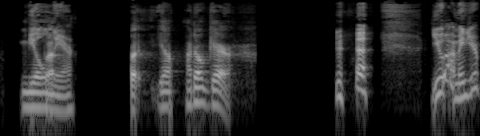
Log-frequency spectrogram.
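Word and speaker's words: Mjölnir: Mjolnir. But I don't care. You're pretty close. I mean, the pronunciation is Mjolnir.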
